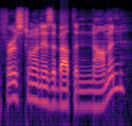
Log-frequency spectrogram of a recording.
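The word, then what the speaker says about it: gnomon: one is about the nomin i believe the g is silent but if you want to pronounce it ganamin go for it uh and this is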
